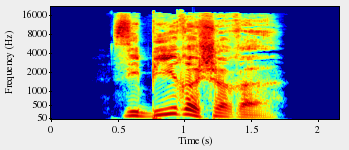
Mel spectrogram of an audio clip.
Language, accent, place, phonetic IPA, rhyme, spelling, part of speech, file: German, Germany, Berlin, [ziˈbiːʁɪʃəʁə], -iːʁɪʃəʁə, sibirischere, adjective, De-sibirischere.ogg
- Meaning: inflection of sibirisch: 1. strong/mixed nominative/accusative feminine singular comparative degree 2. strong nominative/accusative plural comparative degree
